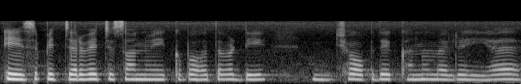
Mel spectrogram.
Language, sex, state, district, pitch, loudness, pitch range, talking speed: Punjabi, female, Punjab, Kapurthala, 230 Hz, -19 LUFS, 225-235 Hz, 150 wpm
